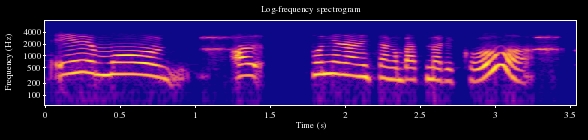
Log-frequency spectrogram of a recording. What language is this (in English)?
Nepali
